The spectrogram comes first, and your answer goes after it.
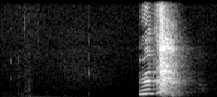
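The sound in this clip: A woman sneezes once, loudly and sharply, after a soft breathy lead-in, and the burst fades quickly.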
